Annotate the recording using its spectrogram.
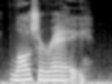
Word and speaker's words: lingerie: I say like mow the lawn. Lawn. And then like Al Jarreau, but it's not Jarreau, it's Jure. Lingerie.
